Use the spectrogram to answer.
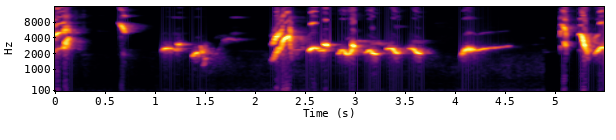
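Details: Lure song of the kacer, or Oriental magpie-robin, for stimulating a weak singer: short whistled phrases, a jumbled chattering run of mid-pitched notes, one long rising whistle, then sharp flicked calls.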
